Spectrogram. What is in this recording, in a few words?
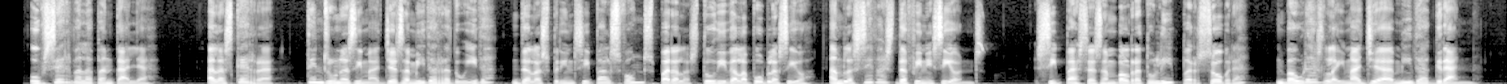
female catalan voice over narrative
